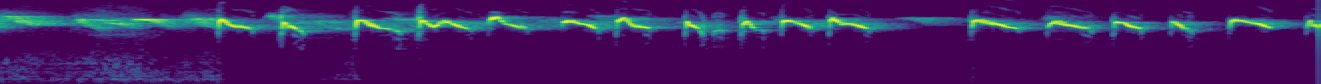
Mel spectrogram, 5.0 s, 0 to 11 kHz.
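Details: Oriental white-eye, a caged mata puteh, singing buka sing style on 27 October 2022: a steady chain of high, sharply down-slurred chirps, several per second, clear and loud, with brief low rumble only at the start.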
